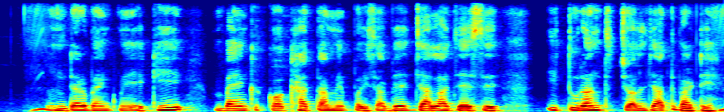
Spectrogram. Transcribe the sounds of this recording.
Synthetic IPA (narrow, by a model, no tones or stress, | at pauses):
ɪɳʈəɾbɛ̃ːŋkmẽeːkɦi | bɛ̃ːŋkːokʰaːt̪amẽpəɪsabʱeːt̚d͡ʒaːlad͡ʒɛːse | it̪uɾənt̪t͡ʃəld͡ʒa̰ːt̪baːʈʰe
